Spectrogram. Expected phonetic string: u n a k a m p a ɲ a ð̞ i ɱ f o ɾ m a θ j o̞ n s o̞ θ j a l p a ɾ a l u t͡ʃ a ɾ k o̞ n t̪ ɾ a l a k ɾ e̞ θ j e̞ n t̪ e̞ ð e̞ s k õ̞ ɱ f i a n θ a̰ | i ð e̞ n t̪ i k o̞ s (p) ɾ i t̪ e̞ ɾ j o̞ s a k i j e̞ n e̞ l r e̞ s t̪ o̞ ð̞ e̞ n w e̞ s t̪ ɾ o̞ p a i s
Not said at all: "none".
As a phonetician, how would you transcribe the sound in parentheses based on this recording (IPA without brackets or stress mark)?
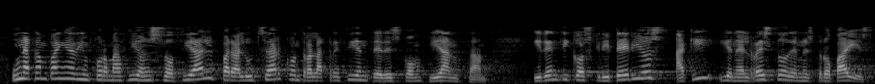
k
